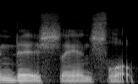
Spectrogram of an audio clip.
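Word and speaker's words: Zandschulp: Vandal Sculp or Vandal Schulp? I never know how to say it. Vandish and Schlope.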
